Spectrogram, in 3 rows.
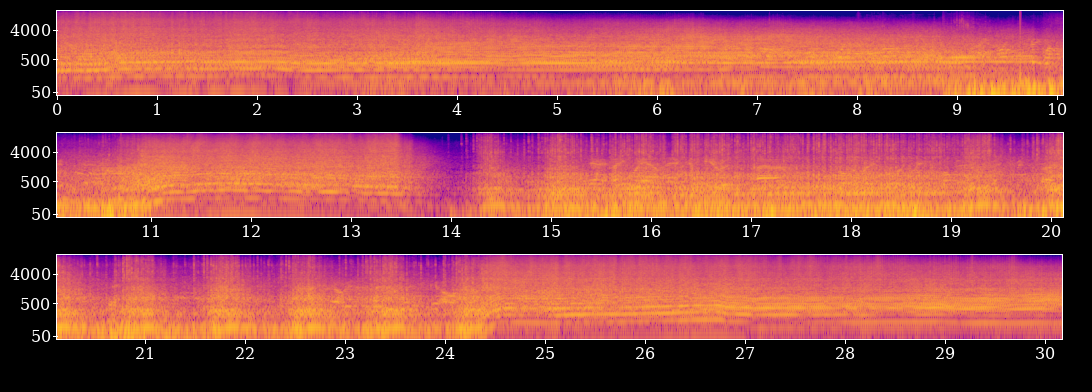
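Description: Supercharged V8 drag-racing engines running loud on the strip: a steady rumble at first, rising as the cars rev and pull away, then a stretch of choppy, stuttering engine bursts before a steady run again.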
